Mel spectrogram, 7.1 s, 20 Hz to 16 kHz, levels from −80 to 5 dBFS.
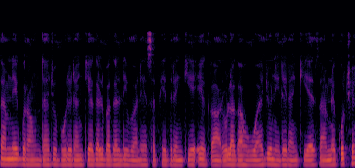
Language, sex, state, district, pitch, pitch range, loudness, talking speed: Hindi, male, Uttarakhand, Tehri Garhwal, 105 Hz, 100-105 Hz, -34 LUFS, 235 wpm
